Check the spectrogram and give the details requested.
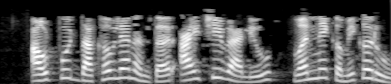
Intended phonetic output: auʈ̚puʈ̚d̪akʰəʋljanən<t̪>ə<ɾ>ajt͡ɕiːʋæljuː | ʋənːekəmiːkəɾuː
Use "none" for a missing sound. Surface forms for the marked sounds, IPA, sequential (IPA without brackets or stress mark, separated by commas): t̪, ɾ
